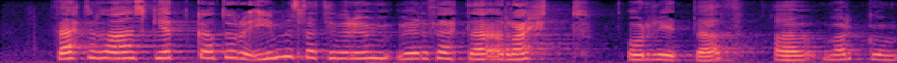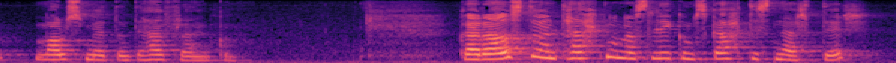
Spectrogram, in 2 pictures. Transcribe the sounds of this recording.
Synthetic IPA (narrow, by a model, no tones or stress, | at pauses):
θɛht̪ɛɾ̥θaðɛnscɛt̪kat̪ʏɾɔɣiːmɪnslɛht̪hɛvɪɾʏmvɛːɾɪðθɛht̪arajht̪ɔɣrɪːt̪aθavmœɾkʏmː | awlsmɛːt̪ant̪ɪɦaɣfɾajðiŋkʏm | kʰaðɾaðst̪œːðʏnt̪ʰɛhknanḁsliːkʏmskaht̪ɪst̪nɛr̥t̪ɪɾ̥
